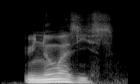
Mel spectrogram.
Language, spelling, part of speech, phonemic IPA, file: French, oasis, noun, /ɔ.a.zis/, Fr-oasis.ogg
- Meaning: oasis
